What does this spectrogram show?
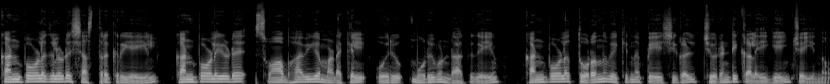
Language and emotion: Malayalam, neutral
